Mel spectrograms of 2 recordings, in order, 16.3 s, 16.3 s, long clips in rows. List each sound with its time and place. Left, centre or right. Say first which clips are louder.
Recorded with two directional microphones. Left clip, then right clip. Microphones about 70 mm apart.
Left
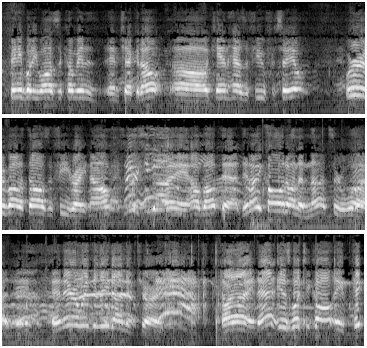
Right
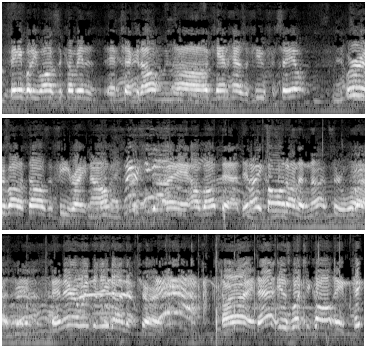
0.1 s a man's voice: right 1 dB; centre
